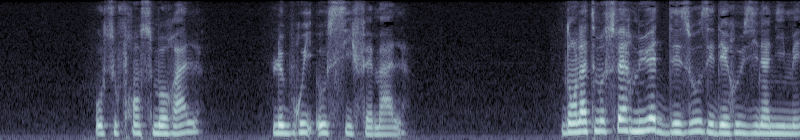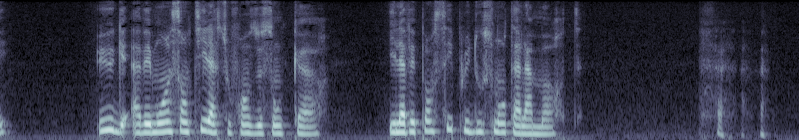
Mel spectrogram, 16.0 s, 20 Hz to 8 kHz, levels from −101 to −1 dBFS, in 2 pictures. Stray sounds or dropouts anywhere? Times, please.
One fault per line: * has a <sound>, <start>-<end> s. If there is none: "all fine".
* has a laugh, 15.0-15.7 s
